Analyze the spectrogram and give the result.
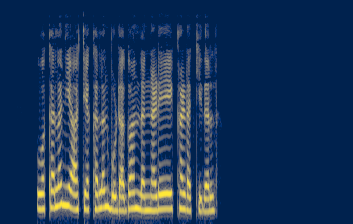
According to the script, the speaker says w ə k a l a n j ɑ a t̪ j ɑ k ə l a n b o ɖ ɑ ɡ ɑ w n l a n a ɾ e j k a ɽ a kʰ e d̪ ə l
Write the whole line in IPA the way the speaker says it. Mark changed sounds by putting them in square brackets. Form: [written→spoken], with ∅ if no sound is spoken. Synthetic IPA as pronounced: w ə k a l a n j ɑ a t̪ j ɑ k [ə→a] l a n b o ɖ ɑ ɡ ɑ [w→∅] n l a n a [ɾ→ɽ] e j k a ɽ a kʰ e d̪ ə l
